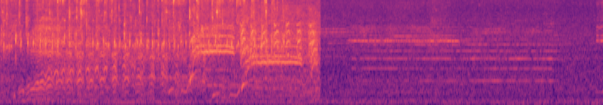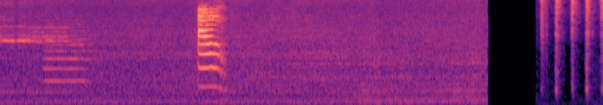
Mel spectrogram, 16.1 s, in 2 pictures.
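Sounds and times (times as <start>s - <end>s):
cat meow: 10.7s - 11.2s.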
